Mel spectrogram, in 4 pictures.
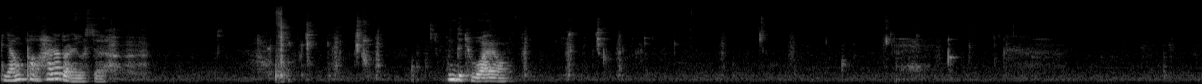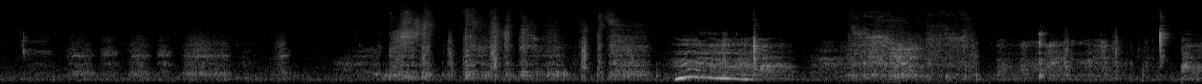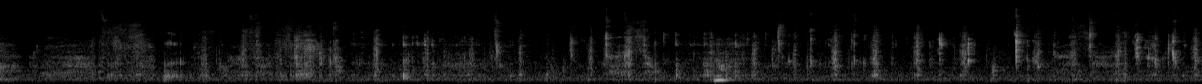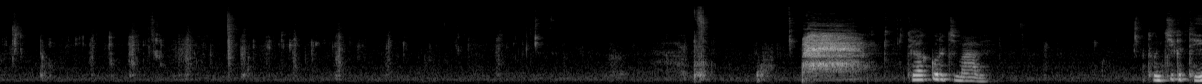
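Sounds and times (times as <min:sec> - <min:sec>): chewing and crunching: 0:02.2 - 0:04.5, 0:05.1 - 0:10.2, 0:20.5 - 0:41.8.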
